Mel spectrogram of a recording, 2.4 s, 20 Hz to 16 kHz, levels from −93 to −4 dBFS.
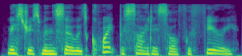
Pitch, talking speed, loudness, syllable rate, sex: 200 Hz, 200 wpm, -17 LUFS, 6.6 syllables/s, female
